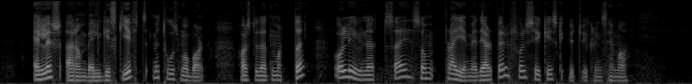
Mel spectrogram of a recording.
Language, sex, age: Norwegian, male, 25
